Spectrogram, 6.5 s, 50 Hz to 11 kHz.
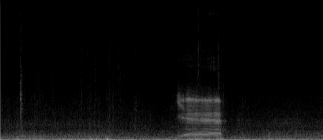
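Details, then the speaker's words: Nissan Elgrand E50 on a test drive after replacing the front swaybar end links: steady road rumble with no taps or knocks over small bumps, and a cow lowing outside. Knock gone; a slight lower thumping may be a shock. "The little knocking noise is gone. Too bad I don't have a before sound of it."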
